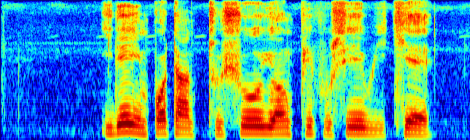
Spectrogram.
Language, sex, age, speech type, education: Nigerian Pidgin, male, 15-29, spontaneous, tertiary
